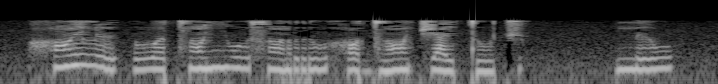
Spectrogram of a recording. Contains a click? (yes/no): no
